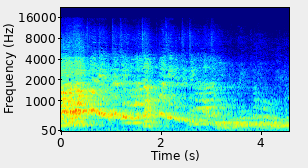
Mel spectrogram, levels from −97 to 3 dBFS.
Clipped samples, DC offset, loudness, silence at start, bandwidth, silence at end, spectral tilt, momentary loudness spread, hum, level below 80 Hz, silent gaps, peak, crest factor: under 0.1%; under 0.1%; -28 LUFS; 0 s; 13 kHz; 0 s; -5 dB/octave; 16 LU; none; -60 dBFS; none; -8 dBFS; 20 dB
